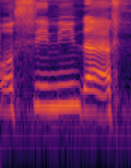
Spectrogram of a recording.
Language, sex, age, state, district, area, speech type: Assamese, female, 60+, Assam, Biswanath, rural, spontaneous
